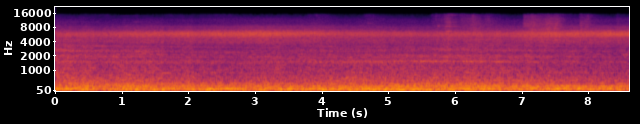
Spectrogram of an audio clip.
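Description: Double-stack intermodal container train rolling past: a steady, loud rumble of well-car wheels on the rails, with a steady high hiss above it.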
